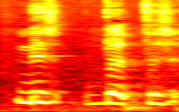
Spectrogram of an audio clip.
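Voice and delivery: ordinary delivery, nothing marked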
